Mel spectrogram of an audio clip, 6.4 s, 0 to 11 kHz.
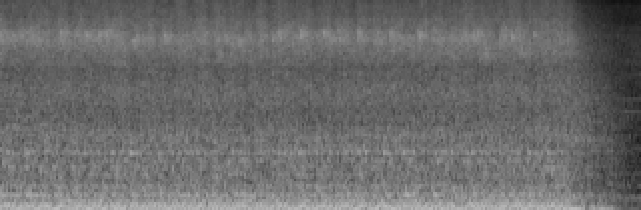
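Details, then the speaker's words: Sick Seconds 1.0 copper Camaro drag car, first fire-up after being freshened up and reassembled: deep, steady, lumpy rumble holding evenly, then clean shutoff; normal running. "1.0 in this video, obviously getting it on and off the hoist, but also first fire up of it, got it back together, everything was freshened up."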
